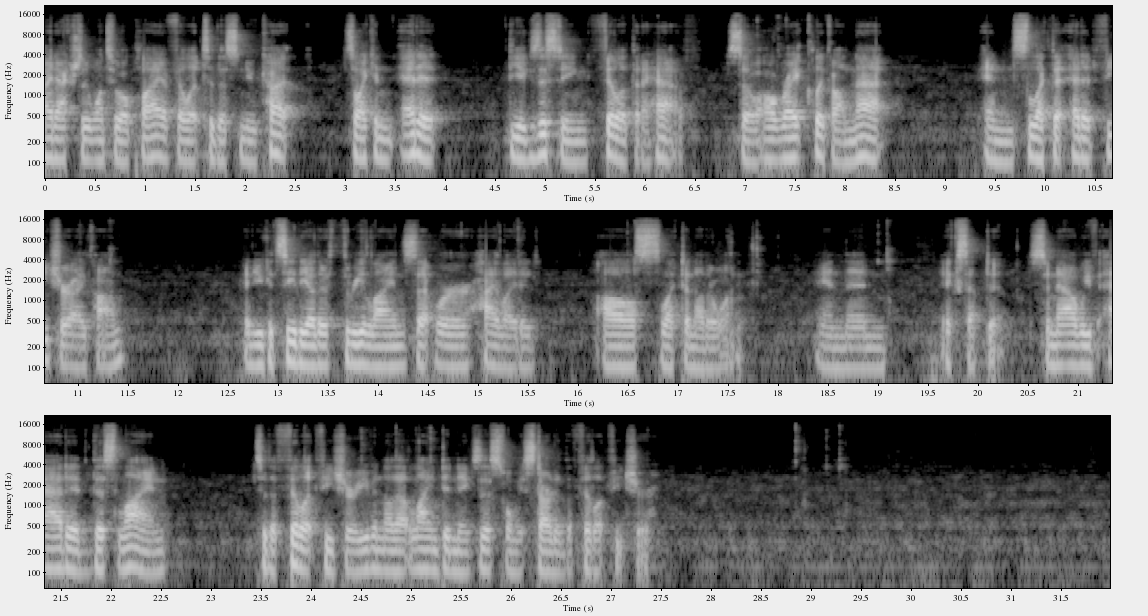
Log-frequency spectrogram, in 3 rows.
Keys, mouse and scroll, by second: 6.9 right click, 12.8 middle click, 23.7 scroll up 1, 23.8 middle click.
